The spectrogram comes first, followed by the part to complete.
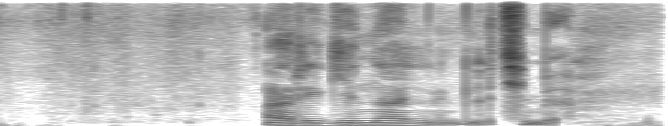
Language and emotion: Russian, neutral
